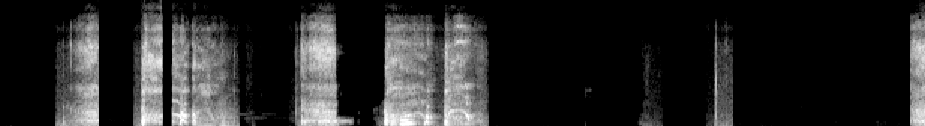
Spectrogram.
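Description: Several harsh, chesty cough bursts in quick clusters with throat clearing, then a pause and another cough; a heavy smoker's cough.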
